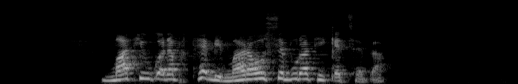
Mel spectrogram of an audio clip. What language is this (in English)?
Georgian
